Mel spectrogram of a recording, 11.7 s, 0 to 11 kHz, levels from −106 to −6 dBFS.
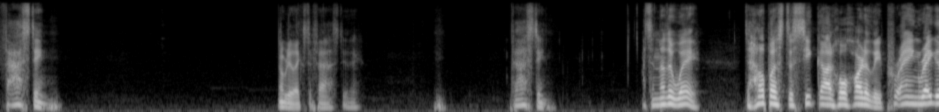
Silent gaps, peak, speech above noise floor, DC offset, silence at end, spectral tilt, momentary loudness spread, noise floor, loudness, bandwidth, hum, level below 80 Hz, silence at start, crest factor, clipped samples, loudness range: none; -14 dBFS; 50 dB; under 0.1%; 0 s; -6 dB/octave; 18 LU; -82 dBFS; -32 LUFS; 10.5 kHz; none; -64 dBFS; 0.05 s; 22 dB; under 0.1%; 18 LU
